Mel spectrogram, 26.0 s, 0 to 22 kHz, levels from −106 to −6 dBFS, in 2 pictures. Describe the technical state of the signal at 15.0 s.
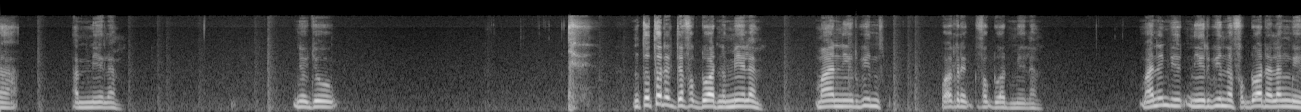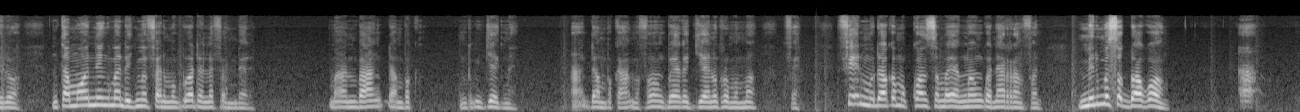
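At 15.0 s the signal is intact, with no fault present, only the call codec's usual band limit around 12 kHz and the room's background noise sitting about 33 dB below the speech.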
